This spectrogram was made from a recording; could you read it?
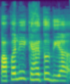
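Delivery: speaking with laughter breaking into the words. Recounting what their father once said to them, laughing while talking. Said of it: "बोलते हुए हंसी आ रही है".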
